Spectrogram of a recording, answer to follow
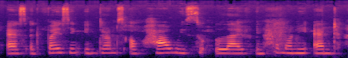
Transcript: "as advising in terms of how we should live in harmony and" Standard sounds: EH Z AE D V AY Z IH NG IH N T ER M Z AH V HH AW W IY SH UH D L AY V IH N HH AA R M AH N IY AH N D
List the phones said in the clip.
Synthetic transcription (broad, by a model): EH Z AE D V AY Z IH NG IH N T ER M S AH F HH AW W IY S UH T L AY F IH N HH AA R M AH N IY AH N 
